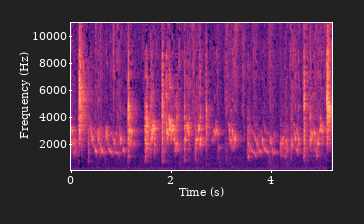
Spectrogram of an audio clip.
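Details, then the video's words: Chattering budgerigar with rapid, rolling warbles and clicks, phrases rising and falling in pitch, broken by short gaps roughly every second. "BUDGIE CHIRPING SOUNDS"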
